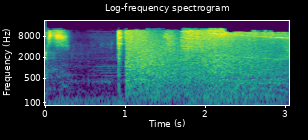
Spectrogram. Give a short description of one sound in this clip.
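A revolver fires a loud shot.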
